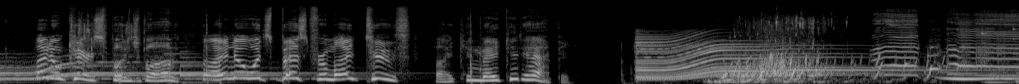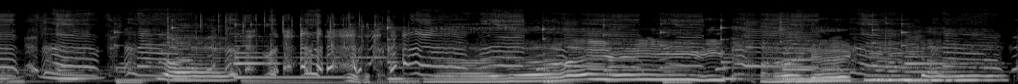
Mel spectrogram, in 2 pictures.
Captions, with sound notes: I don't care, SpongeBob. I know what's best for my tooth. I can make it happy. [crying] [singing]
